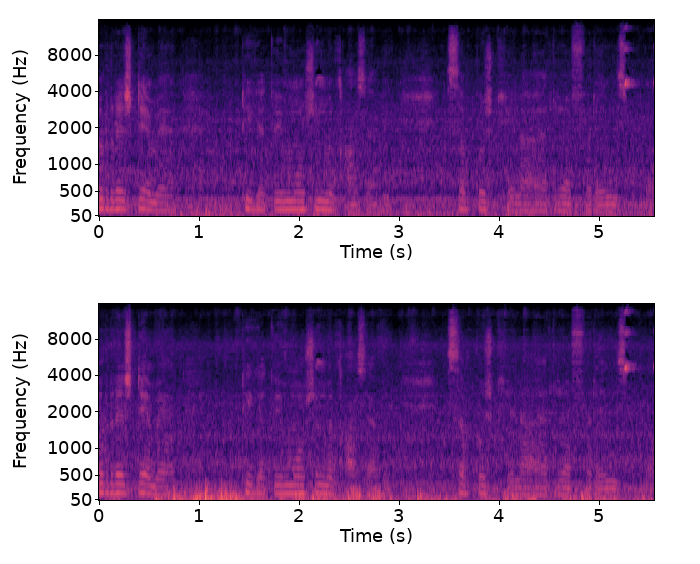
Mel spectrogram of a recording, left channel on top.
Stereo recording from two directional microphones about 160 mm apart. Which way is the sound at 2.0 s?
10° right (ahead or behind).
